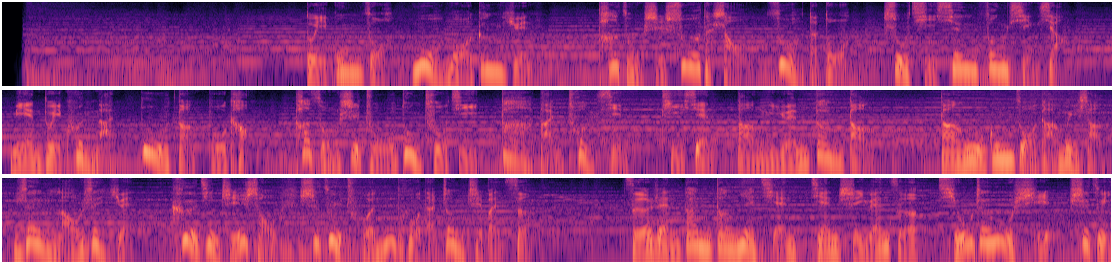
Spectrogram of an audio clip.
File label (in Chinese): 男 颁奖词 个人类 情感饱满 抑扬顿挫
